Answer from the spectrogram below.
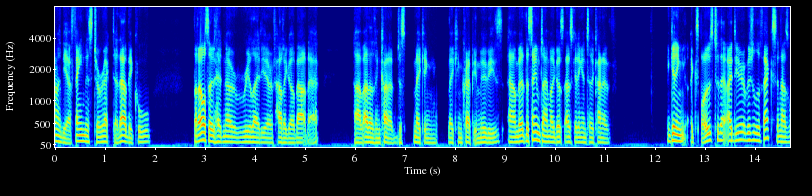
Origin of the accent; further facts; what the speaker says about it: New Zealand; And I do think as a New Zealander, we never had like a big film industry.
